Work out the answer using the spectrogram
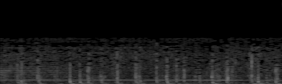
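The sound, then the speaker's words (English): Horse hooves clip-clop as a rider heads out at night onto the prairie near Dodge, many evenly spaced beats in a steady walking rhythm over a faint low hum. “Dodge was fairly quiet that night, and when somebody reported seeing a fire of some kind out on the prairie, I decided I might as well ride out and have a look.”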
